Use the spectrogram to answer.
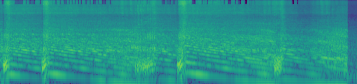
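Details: Two-stroke engine in the shop: crisp blips rising and falling cleanly every couple of seconds, settling back to a clean idle; running healthy.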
